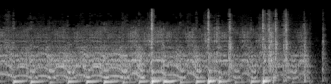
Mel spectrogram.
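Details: 1969 Ford Capri barn find, choke shut and fuel added to the carburettor: a steady cranking rhythm near two beats a second with sharp puffs and pops, but it never fires. Cause not confirmed.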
